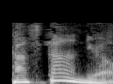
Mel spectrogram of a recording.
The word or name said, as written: castagno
